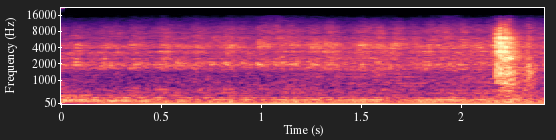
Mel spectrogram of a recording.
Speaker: The big block 454. I like those. Hell yeah. Sounds good.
